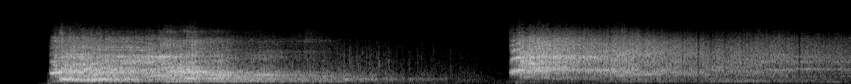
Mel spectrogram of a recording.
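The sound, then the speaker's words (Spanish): Two long, harsh monster roars from a giant ape, each bursting in loud and rough, then slowly fading; the second follows right after the first breaks off. No voices. “Claro, es que estaba gruñendo en japonés.”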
